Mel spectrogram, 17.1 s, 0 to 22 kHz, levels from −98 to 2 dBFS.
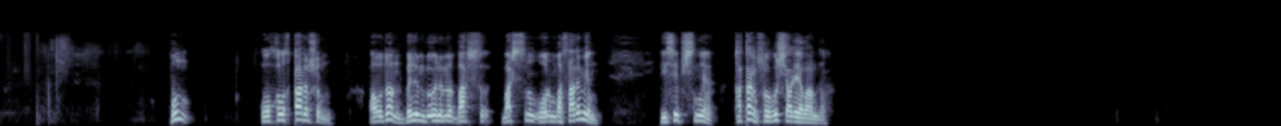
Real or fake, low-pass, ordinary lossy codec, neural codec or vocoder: fake; none; none; codec, 16 kHz, 2 kbps, FreqCodec, larger model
